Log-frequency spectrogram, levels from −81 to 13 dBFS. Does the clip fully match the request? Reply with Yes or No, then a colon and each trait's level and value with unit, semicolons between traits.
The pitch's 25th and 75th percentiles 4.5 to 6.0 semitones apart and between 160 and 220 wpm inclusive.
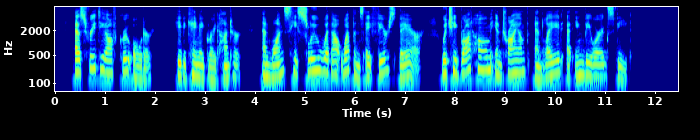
No: average, 5.1 semitones; average, 140 wpm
